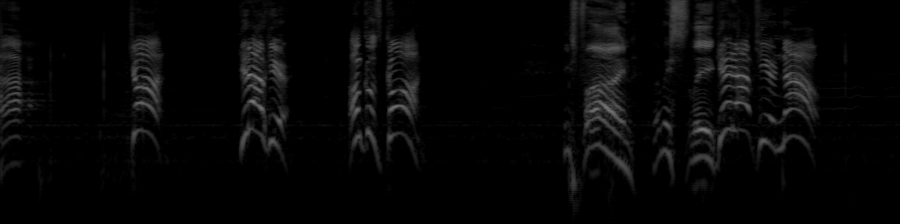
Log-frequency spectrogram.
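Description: A young man speaks close into a microphone in short bursts.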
